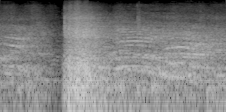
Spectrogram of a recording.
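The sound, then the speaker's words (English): A wrestler is power-slammed onto the mat: one sudden, heavy crash that bursts out loud and decays into a sustained wash of crowd noise and voices. “No, but that power slam might.”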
